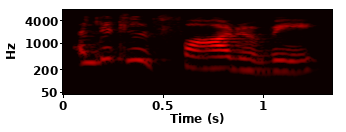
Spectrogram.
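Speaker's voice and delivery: usual speaking voice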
